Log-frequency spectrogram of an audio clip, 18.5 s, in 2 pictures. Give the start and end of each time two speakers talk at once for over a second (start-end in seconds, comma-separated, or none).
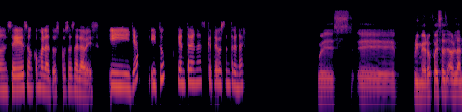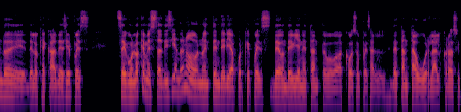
none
